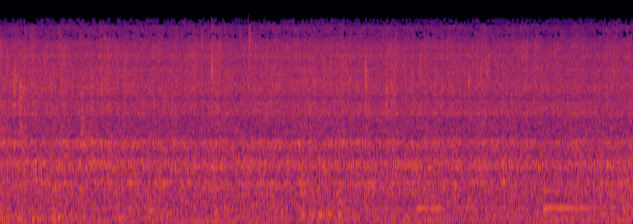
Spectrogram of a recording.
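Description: A steady faint hiss with soft, long-held low cello notes: a quiet note about six seconds in, a brief one a little later, and a longer held note near the end.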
